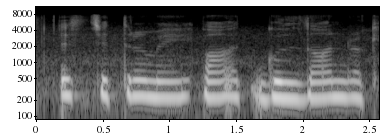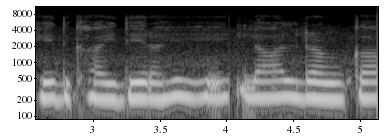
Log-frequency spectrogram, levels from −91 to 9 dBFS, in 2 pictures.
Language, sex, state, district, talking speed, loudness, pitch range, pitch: Hindi, female, Maharashtra, Solapur, 150 wpm, -17 LUFS, 215-230 Hz, 225 Hz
